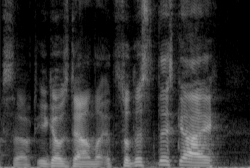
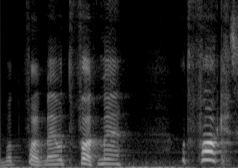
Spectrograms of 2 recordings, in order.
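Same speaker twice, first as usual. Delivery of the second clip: losing it more with each repeat; gibbering panic building to a shriek; 13 semitones higher, 5 dB louder than usual. Acted. Tied-up Fred gibbering at his torturer, rising shriek. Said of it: "He's like".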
